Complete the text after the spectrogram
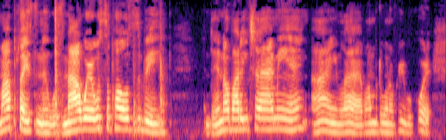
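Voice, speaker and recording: Her pace is very fast and her tone animated. The woman's pitch varies in an ordinary way. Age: 40s. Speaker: lifestyle vlogger. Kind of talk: casual chat. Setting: at home, recording herself. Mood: playful, joking complaint. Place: home room. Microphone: phone near.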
